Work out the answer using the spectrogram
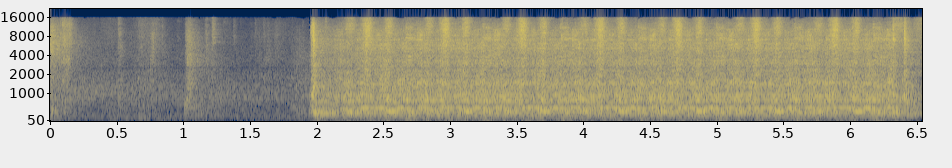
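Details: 1974 VW Beetle being revived, cranked on a good replacement battery: quiet clicks, then brisk even cranking at about four beats a second; normal cranking.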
